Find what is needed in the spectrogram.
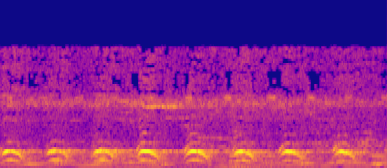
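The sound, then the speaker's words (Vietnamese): Wild beasts howling at night, heard as a steady, evenly paced series of short, arched, canine yelping wails, repeating many times at a moderate, unchanging loudness. “để nó khỏi nghe tiếng thú đái tru rú trong đêm”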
